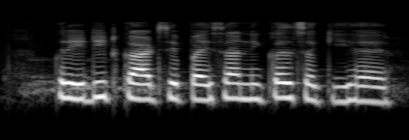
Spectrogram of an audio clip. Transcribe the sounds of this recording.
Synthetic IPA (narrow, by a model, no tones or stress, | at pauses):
kɾeːɖɪʈkaːɾɖsepɛːsanɪkəlsɐkiɦɛː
